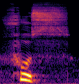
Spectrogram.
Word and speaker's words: Fuß: But in German, this is an alphabet which gives the sound of double S in the word, and that's called as S-set.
